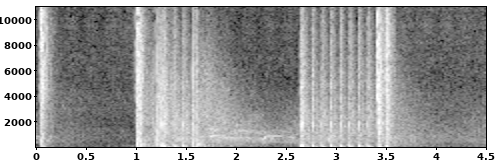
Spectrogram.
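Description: A rifle fires bursts of rapid shots that echo away.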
